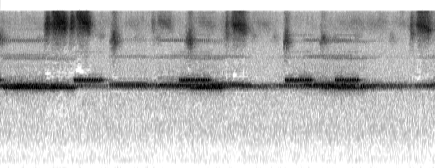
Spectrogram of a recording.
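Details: Night chorus of crickets in summer grass, Bulgaria: continuous shrill ringing tone, broken by slightly higher pulses roughly every second, with scattered sharp higher chirps overhead.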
